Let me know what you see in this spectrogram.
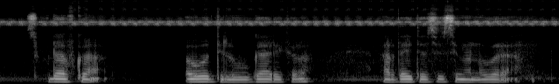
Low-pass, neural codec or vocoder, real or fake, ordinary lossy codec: none; none; real; none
